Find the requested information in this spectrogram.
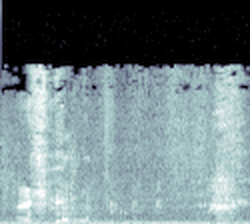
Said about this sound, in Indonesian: itu suara AC guys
